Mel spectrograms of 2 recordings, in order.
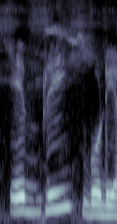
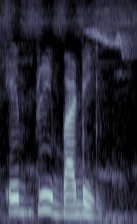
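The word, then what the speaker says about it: everybody: চলো next word এভরিবডি আমরা সবাই বলি। এটার দুটো সঠিক উচ্চারণ রয়েছে। আমেরিকান উচ্চারণ হচ্ছে এভরিবাডি এবং ব্রিটিশ উচ্চারণ হচ্ছে এভরিবডি, যার অর্থ হচ্ছে সবাই।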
